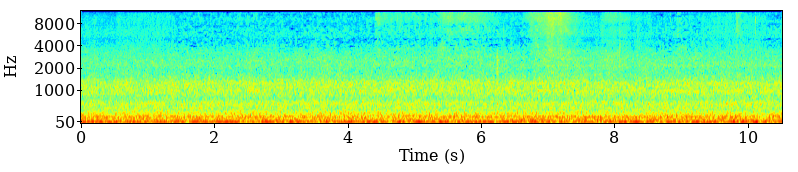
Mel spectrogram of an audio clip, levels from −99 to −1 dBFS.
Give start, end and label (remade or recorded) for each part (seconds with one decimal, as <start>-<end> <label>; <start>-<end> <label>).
0.0-0.7 remade; 0.7-6.9 recorded; 6.9-8.6 remade; 8.6-10.5 recorded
